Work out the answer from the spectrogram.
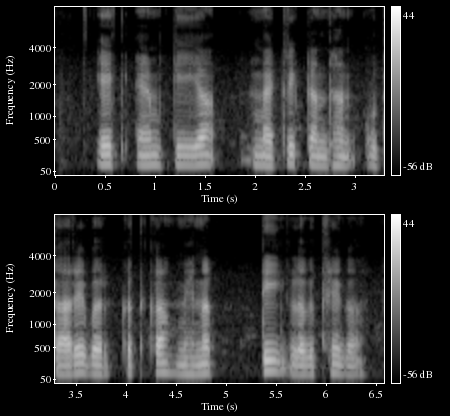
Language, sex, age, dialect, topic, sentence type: Chhattisgarhi, male, 18-24, Northern/Bhandar, agriculture, question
